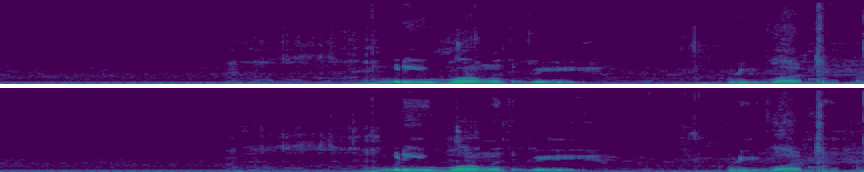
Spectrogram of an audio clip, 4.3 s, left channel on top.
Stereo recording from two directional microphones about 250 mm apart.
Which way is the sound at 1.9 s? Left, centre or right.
Centre.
